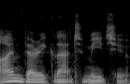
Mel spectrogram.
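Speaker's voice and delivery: ordinary talk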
